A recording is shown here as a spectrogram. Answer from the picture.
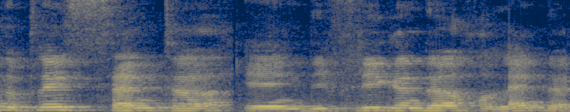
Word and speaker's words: Der fliegende Holländer: play Senta in the fliegende Holländer. Did I say it right? Yeah, pretty good, pretty good. You say it. De fliegende Holländer.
